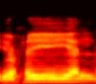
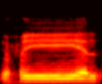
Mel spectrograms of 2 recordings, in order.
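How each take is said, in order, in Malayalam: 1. രണ്ട് y ശബ്ദങ്ങളും അവ്യക്തമായി കൂടിക്കലർന്നു പോകുന്നു. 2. രണ്ട് y ശബ്ദങ്ങളും അവ്യക്തമായി കൂടിക്കലർന്നു പോകുന്നു.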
